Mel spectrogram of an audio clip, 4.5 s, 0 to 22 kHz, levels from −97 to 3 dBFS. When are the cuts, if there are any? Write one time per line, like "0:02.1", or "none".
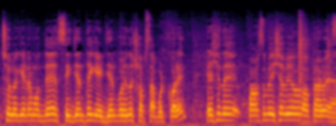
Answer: none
